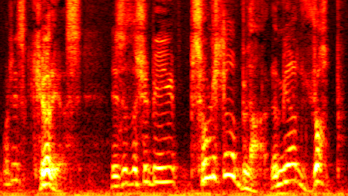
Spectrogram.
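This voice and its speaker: Pompous, theatrical, high-voiced gentleman detective. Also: huge pitch swings, slight background noise. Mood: musing, self-assured. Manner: pompous, deliberate, musing aloud with emphatic pronouncements. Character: eccentric, self-assured older male gentleman detective, theatrically deducing. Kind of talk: full-cast radio drama acting.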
